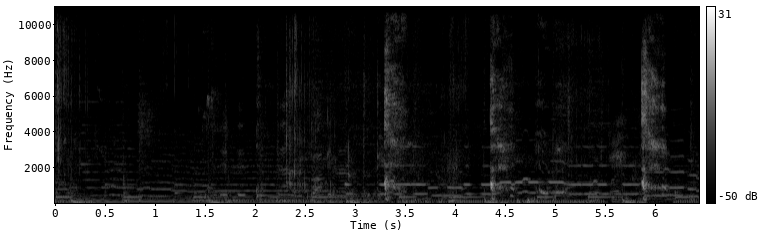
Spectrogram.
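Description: Background music, a melody of held, stepping notes, with a few short sharp sounds over it between about two and six seconds in.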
